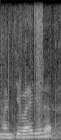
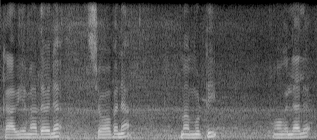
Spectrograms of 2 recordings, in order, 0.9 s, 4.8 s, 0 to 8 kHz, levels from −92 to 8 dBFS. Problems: none marked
